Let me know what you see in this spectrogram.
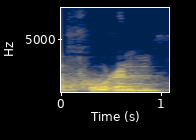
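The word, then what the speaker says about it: foreign: जी is often not pronounced when followed by एन एन। जब एन बाद में एन आ रहा हो और उससे पहले जी आ रहा हो तो जी को हम प्रोनाउंस नहीं करते। तो इसमें बोला जाएगा फॉरन, साइन और फेन।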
